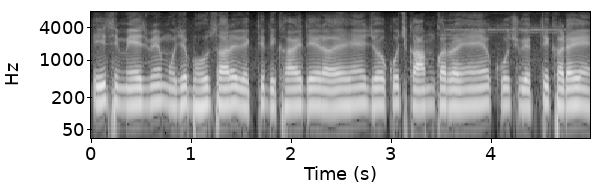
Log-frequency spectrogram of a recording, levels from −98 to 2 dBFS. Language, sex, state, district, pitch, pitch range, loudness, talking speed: Hindi, male, Uttar Pradesh, Muzaffarnagar, 150 Hz, 145-155 Hz, -16 LUFS, 250 wpm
